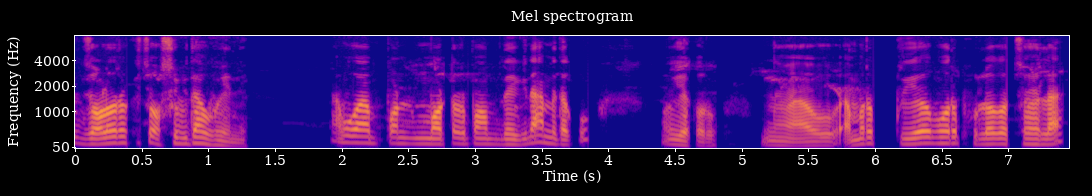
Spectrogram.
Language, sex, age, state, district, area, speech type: Odia, male, 30-45, Odisha, Kendrapara, urban, spontaneous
